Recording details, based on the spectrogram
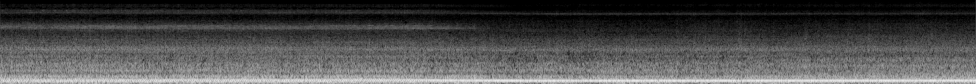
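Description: A steady low whine sits over the idling engine, dipping slightly in pitch partway through; source not evident from sound alone.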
